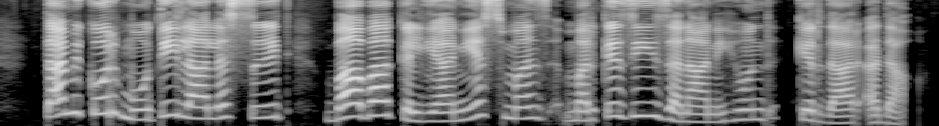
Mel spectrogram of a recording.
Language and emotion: Kashmiri, neutral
